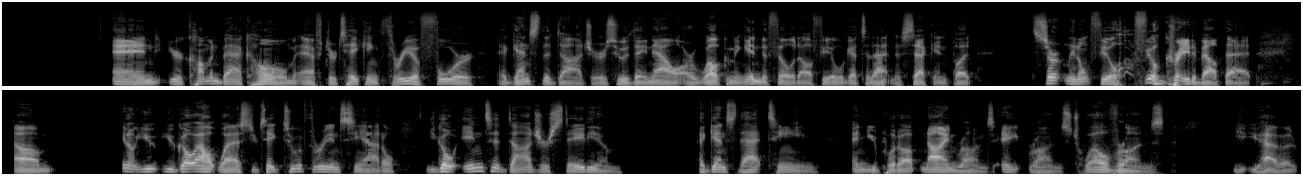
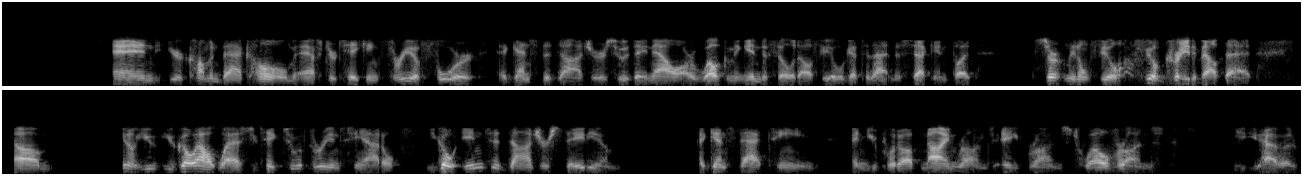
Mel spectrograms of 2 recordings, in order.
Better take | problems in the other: first | phone-call audio; poor line; nothing above 3.5 kHz

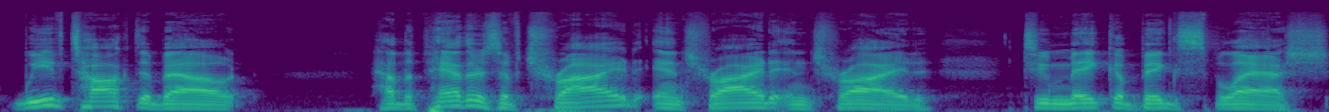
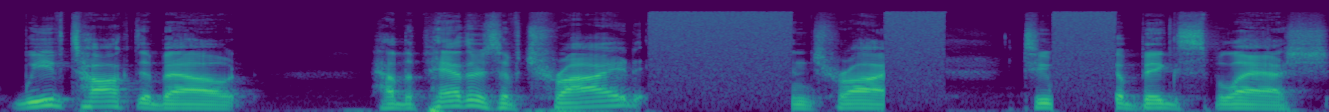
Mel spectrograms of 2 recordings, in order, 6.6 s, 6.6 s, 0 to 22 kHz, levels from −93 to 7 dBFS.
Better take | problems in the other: first | audio cutting out; filled with static; at 3 s for 0.5 s, at 4.5 s and at 5.5 s

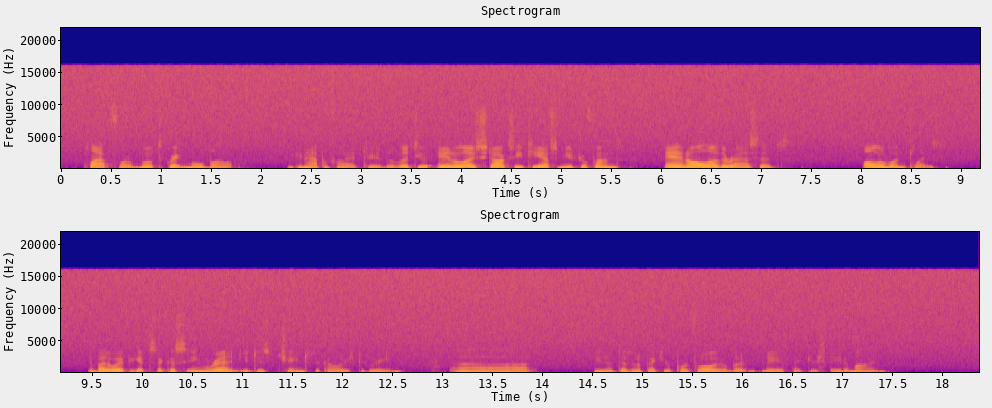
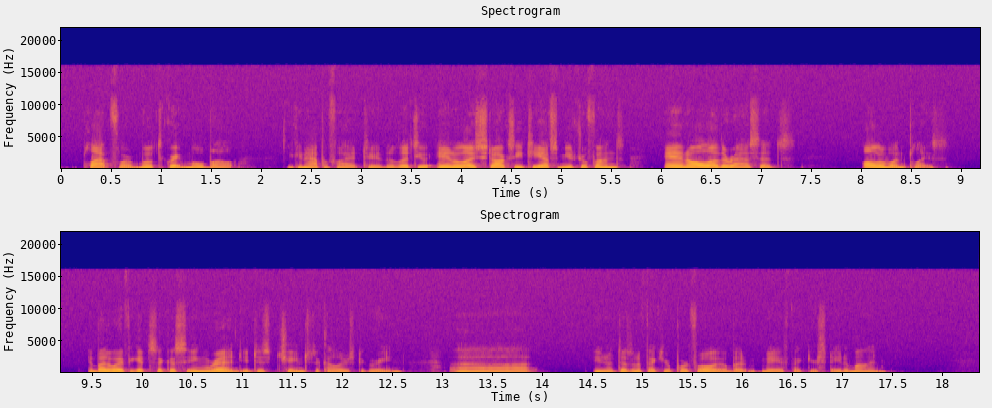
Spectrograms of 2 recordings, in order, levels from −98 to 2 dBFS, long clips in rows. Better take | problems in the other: second | hiss; loud; throughout; 6 dB below the speech; faint in the second

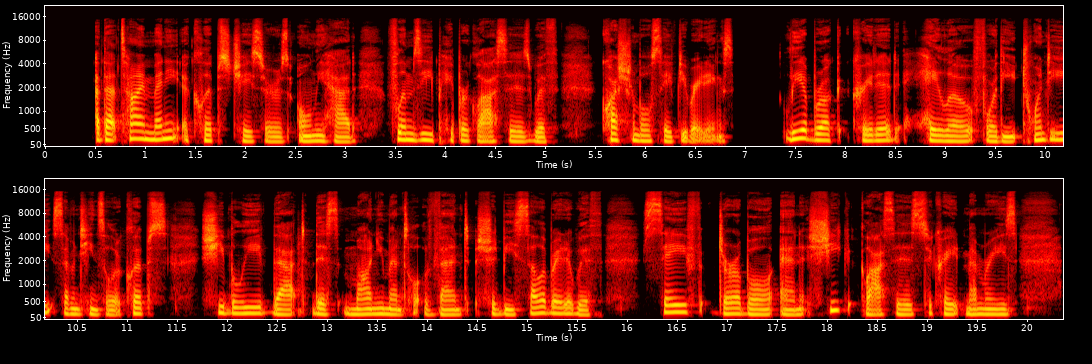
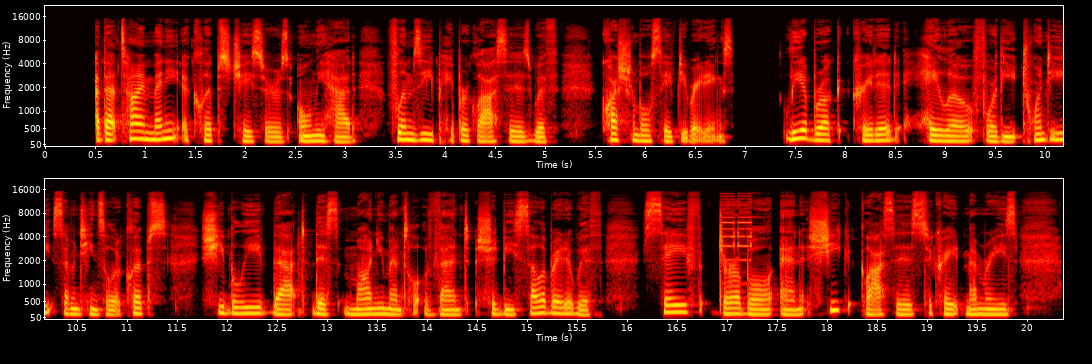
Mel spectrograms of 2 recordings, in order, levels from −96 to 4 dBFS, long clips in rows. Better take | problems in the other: first | alarm; noticeable; at 17 s; peak 4 dB below the speech

